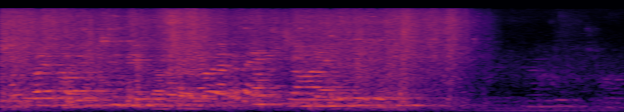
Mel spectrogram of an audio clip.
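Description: Children sing together nearby.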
